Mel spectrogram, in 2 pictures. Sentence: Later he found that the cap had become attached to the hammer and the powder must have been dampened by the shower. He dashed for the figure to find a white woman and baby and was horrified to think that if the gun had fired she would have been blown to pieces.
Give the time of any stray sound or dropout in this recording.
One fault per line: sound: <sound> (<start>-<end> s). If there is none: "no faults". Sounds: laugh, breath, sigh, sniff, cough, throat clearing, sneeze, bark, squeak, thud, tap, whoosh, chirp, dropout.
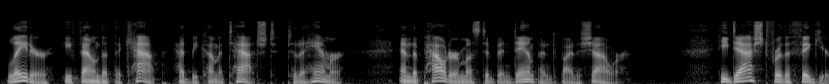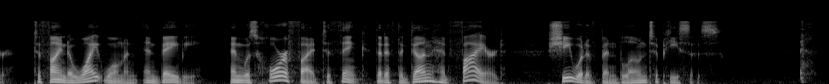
sound: cough (16.3-16.5 s)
